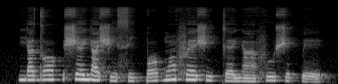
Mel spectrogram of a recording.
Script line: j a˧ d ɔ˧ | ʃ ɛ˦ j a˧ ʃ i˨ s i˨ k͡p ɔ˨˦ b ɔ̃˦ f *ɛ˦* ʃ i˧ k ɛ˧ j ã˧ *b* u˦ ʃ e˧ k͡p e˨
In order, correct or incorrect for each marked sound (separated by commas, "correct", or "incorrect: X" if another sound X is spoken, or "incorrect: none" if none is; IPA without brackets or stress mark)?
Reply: correct, incorrect: f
